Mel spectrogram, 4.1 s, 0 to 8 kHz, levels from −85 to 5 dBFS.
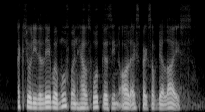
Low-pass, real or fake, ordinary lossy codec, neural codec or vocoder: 7.2 kHz; fake; none; vocoder, 44.1 kHz, 128 mel bands every 256 samples, BigVGAN v2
